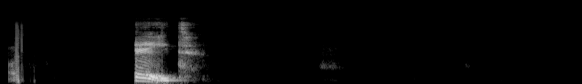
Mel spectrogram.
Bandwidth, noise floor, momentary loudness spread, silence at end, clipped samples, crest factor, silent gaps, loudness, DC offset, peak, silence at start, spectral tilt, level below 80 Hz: 9.2 kHz; -82 dBFS; 22 LU; 3.85 s; under 0.1%; 22 dB; 0.38-0.45 s, 0.55-1.33 s; -16 LUFS; under 0.1%; -2 dBFS; 0.1 s; -5.5 dB/octave; -58 dBFS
